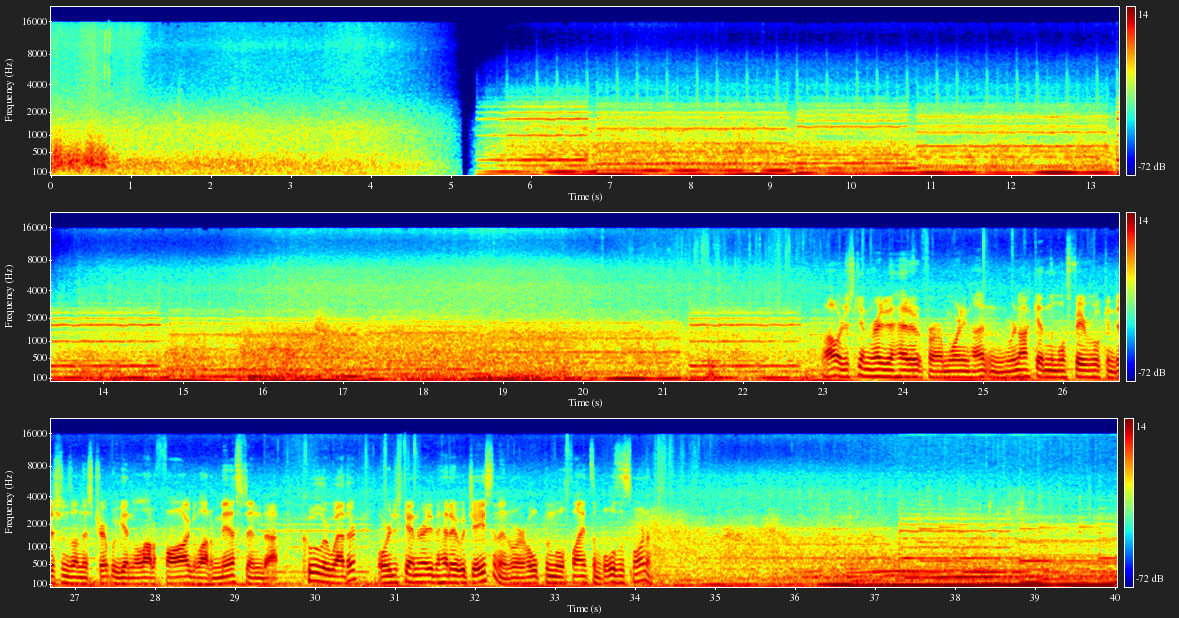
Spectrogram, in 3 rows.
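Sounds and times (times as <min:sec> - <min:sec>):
wind noise on microphone: 0:00.0 - 0:04.7, 0:12.8 - 0:23.1
background music with held chords: 0:05.4 - 0:40.0.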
